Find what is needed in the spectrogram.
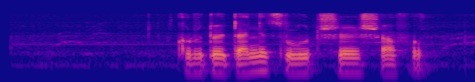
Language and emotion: Russian, neutral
